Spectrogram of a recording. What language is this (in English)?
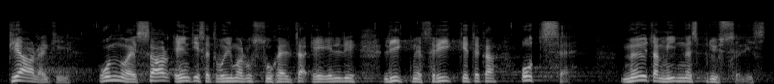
Estonian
